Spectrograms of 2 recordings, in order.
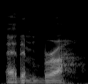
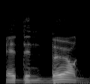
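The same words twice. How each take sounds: First: The ending sounds like 'bra'. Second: The ending sounds like 'burg', as spelled. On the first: The speaker calls it right. "you actually pronounce it as Edinburgh. So the the the burg is kind of pronounced as uh, bra" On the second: The speaker calls it wrong. "although you would read it as Edinburgh"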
